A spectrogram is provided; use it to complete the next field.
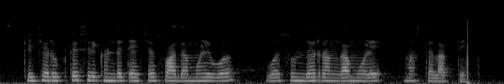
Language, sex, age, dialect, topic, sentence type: Marathi, male, 25-30, Standard Marathi, agriculture, statement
